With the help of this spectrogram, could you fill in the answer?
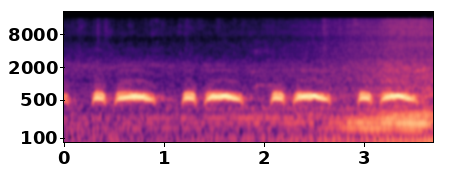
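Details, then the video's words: Spotted dove, an 18-month-old adult, giving loud clear coos in a steady rhythm: four phrases, each a short clipped note then a drawn-out arched coo, about one phrase per second, with some low rumbling noise near the end. "cu gáy trưởng thành 18 tháng"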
